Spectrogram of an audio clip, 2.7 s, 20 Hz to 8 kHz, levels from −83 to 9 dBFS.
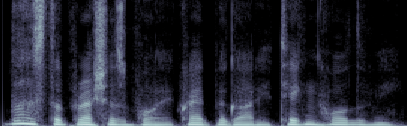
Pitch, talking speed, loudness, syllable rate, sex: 120 Hz, 220 wpm, -16 LUFS, 5.4 syllables/s, male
